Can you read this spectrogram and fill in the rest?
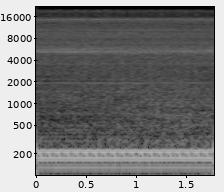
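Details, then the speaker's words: Car started after sitting for months, with a new battery: steady, even low hum, no knocks or misses; smooth, healthy idle. "listen to her purr"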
